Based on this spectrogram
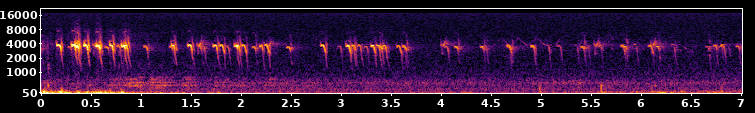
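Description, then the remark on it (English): A flock of about eight crossbills, thought to be Type 2, gives repeated sharp, high-pitched chip calls in quick overlapping bursts, steady throughout with no one speaking. “And I think there's a wild crossbill coming in.”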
